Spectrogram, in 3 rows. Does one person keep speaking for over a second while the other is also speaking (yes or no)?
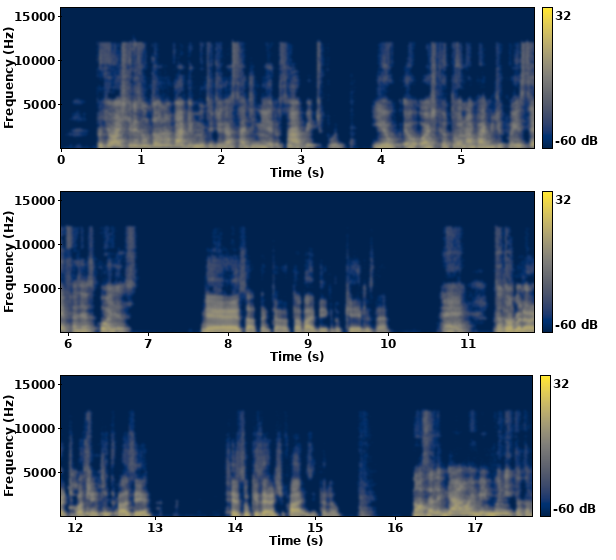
yes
